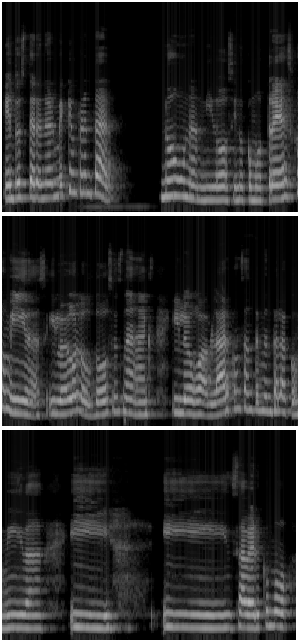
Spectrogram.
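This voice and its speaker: A woman's voice: high-pitched, measured pace. A woman in her twenties telling her own story as a former patient in an interview, acting out the quoted dialogue and talking with many fillers and self-corrections. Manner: lively retelling that acts out quoted dialogue. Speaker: former patient giving a testimony. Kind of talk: personal testimony in an interview.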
